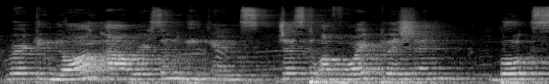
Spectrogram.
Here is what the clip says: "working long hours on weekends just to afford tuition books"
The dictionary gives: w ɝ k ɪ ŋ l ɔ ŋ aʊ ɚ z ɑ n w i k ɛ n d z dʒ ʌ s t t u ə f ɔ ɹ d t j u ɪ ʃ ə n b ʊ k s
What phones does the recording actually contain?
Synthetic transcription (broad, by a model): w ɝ k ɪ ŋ l ɔ ŋ aʊ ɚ s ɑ n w i k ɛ n d s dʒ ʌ s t t u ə p ɔ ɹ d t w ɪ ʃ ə n b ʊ k s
